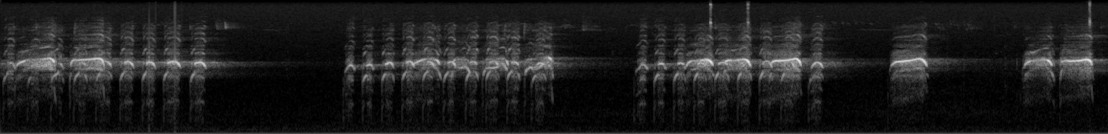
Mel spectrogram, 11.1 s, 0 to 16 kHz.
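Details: Male osprey bringing two fish together to nestlings in Kurzeme, Latvia, dawn of 3 September 2024: several bursts of rapid, high chirping whistles, each lasting a few seconds, broken by short quiet gaps.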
